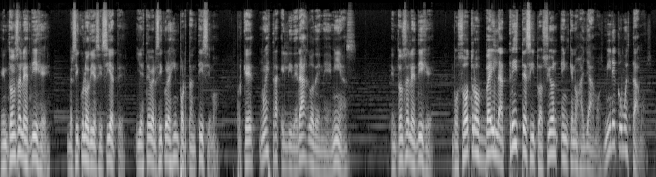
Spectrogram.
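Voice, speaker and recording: A man teaching a Bible study, explaining the passage verse by verse with fervent exhortation and quieter emphasis. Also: fairly low pitch, very animated, normal speed, slightly rough, soft background music.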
